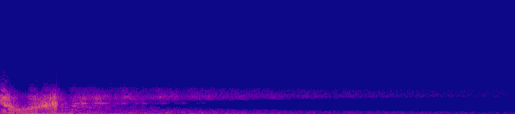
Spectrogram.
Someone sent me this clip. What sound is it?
there is a long tune what i made it with absynth synthesiser and i cut it to detached sounds
ambience, ambient, deep, digital, drone, electronic, experimental, fx, horror, noise, sample, sound-effect, space, synth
